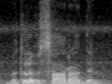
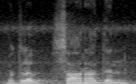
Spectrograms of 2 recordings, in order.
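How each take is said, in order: No difference in how they are said.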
